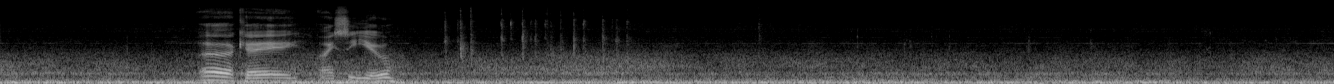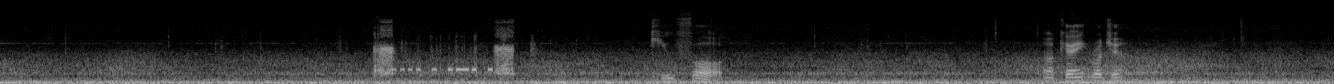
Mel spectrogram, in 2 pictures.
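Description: A propeller aircraft engine drones steadily and loudly.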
